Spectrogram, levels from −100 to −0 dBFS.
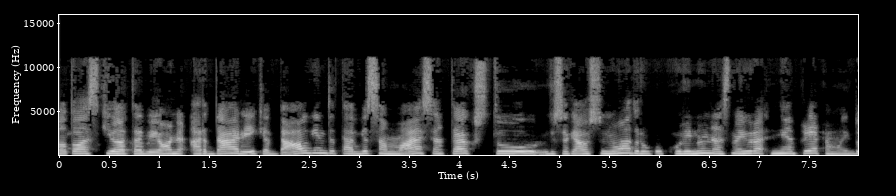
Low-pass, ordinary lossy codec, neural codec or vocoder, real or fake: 14.4 kHz; MP3, 48 kbps; codec, 44.1 kHz, 2.6 kbps, SNAC; fake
